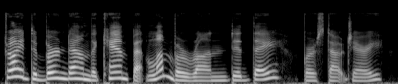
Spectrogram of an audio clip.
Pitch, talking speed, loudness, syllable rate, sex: 230 Hz, 210 wpm, -18 LUFS, 4.4 syllables/s, female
